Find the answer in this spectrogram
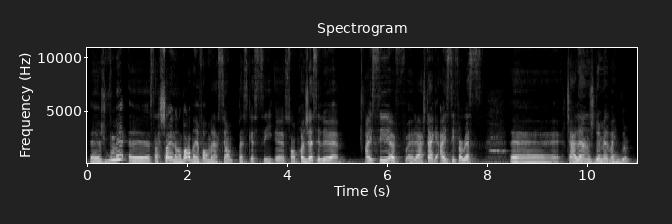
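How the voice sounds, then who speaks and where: A woman's voice: on the high side, measured pace, a little mellow. A woman, vlogging casually to camera, chatty and hesitant as she hunts for words. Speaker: coloring channel vlogger. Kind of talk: casual vlog talk to camera.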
